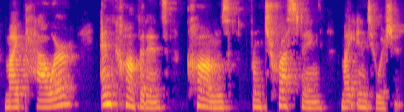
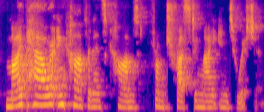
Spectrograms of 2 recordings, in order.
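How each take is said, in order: First: It is said slowly and deliberately. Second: It is said at a normal speed.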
